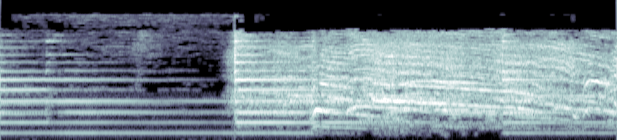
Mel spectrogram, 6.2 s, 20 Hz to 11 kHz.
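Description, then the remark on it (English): The famed 202-year-old bell of Independence Hall, Philadelphia, repaired and rung on February 22nd, 1846 for George Washington's birthday, rings out with a deep, sustained tone that slowly fades, then a loud crowd bursts into cheering and shouting while the bell's hum lingers underneath. “The famed bell sounded clear and true.”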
